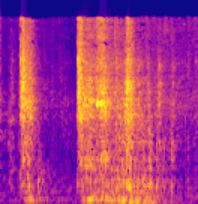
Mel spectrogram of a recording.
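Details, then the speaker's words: Isuzu Panther turbo pickup with an engine that often stalls: cranks and catches twice, the second only holding with throttle blips, rough and uneven; it won't start without throttle and rpm drops on inclines; hard starting from a faulty injection pump. "kita coba untuk hidupkan kalau dihidupkan harus harus digas ya Lur soalnya bospom"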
